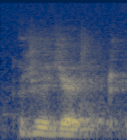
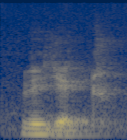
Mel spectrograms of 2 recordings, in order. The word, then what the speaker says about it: reject: देखिए, ये एक शब्द है रिजेक्ट, स्पेलिंग है REJECT, रिजेक्ट। अब यहाँ भी स्ट्रेस के फर्क से इसके मीनिंग बदल जाएंगे। इसमें JECT, जेक्ट, इस पर अगर हम जोर देंगे तो इसके मायने कुछ और होंगे, और अगर हम पूरे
